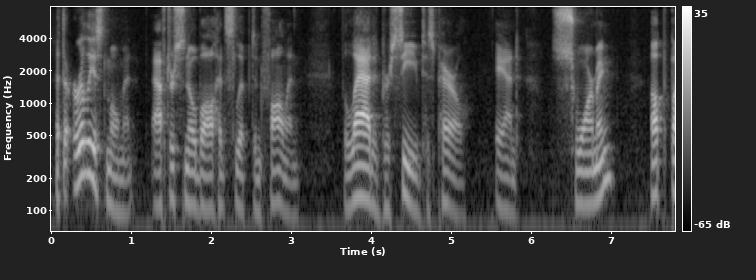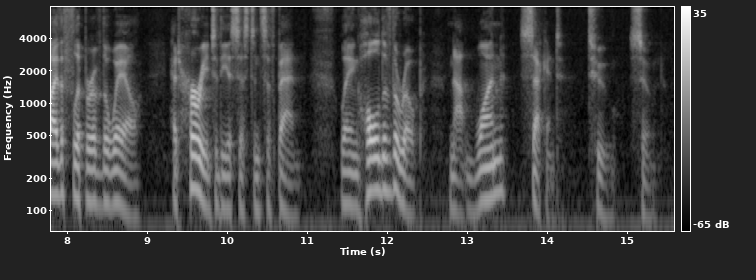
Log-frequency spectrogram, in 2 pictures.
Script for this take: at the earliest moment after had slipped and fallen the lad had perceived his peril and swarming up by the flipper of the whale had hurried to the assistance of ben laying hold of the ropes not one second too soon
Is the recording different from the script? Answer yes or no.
yes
